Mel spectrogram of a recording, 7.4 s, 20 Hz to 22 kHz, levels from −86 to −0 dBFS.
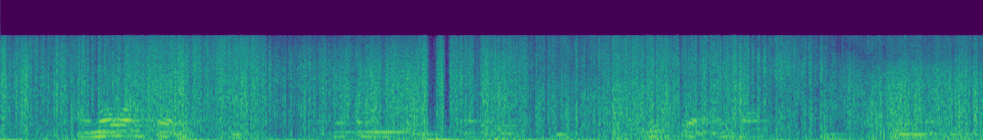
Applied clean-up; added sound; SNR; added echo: none; Crackle; -4 dB; reverberation time 0.8 s.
